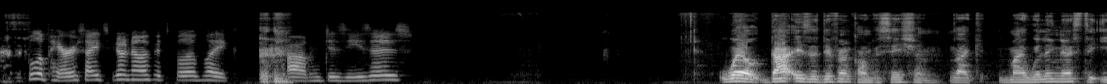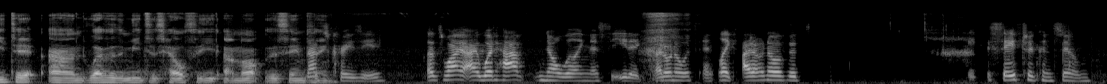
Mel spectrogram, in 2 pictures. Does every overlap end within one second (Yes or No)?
Yes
